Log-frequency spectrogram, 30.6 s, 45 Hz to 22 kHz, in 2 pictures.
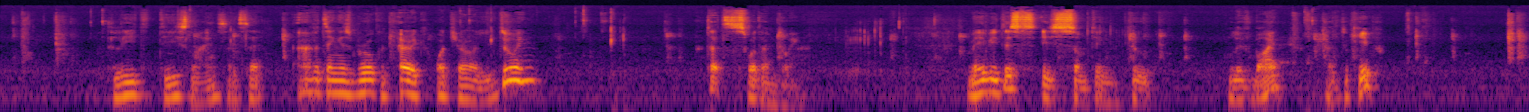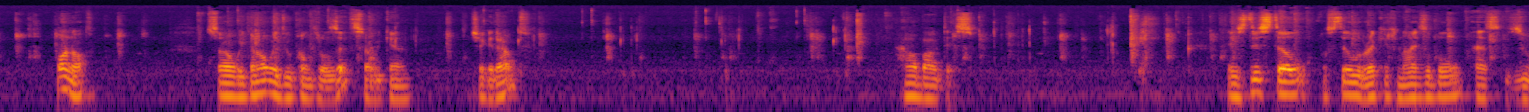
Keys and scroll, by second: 2.4 Delete, 4.9 Delete, 6.1 Delete, 19.2 Delete, 20.5 Delete, 21.5 Delete, 22.7 Delete, 23.7 Delete.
